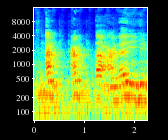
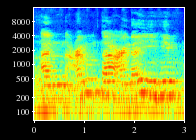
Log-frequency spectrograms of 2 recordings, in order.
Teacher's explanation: ketika membaca itu disempurnakan nunnya dulu sehingga ketika kemudian langsung disikat ya a-nya. An'amta alaihim jadi nggak putus ya.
